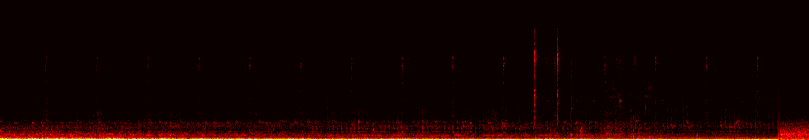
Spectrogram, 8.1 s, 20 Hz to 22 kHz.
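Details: Flood-damaged 1979 Chevrolet Camaro Z28 V8 after a short drive, still not at operating temperature, slight sputter on take-off: even, deep rumble holding steady with no misses or knocks; good running, normal idle.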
